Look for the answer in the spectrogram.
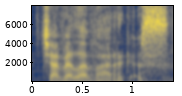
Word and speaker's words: Chavela Vargas: Chavela Vargas. – Oh, yes, yes. – I'm sorry, let me say that correctly. Chavela Vargas. – Mm-hmm. – I don't really roll my R's, but I know what people expect from me.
